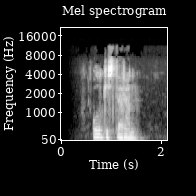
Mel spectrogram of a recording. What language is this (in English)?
Bashkir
